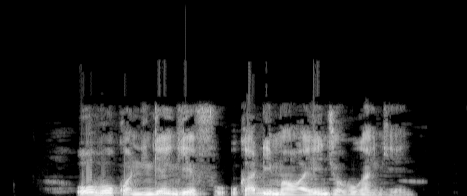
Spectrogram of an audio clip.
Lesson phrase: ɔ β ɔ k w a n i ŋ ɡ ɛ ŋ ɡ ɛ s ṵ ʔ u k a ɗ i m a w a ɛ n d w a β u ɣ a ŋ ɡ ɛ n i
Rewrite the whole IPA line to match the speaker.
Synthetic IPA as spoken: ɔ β ɔ k w a n i ŋ ɡ ɛ ŋ ɡ ɛ f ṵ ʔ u k a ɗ i m a w a ɛ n d͡ʒ w a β u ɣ a ŋ ɡ ɛ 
